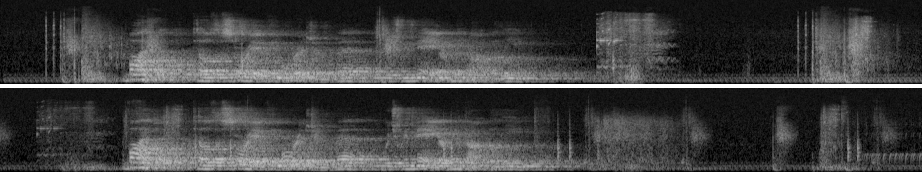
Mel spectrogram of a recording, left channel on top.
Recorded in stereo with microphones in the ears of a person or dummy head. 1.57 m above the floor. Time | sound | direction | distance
1.2 | a woman speaking | centre (ahead or behind) | 9 m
